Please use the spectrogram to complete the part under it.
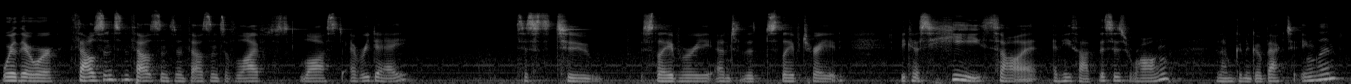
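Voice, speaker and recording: Exuberant woman onstage, lowish voice. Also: steady tone, normal speed, slight background noise. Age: middle-aged. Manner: exuberant, swings from quiet to loud exclamations, laughs often. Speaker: award honoree speaking onstage. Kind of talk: lively onstage conversation with profanity.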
